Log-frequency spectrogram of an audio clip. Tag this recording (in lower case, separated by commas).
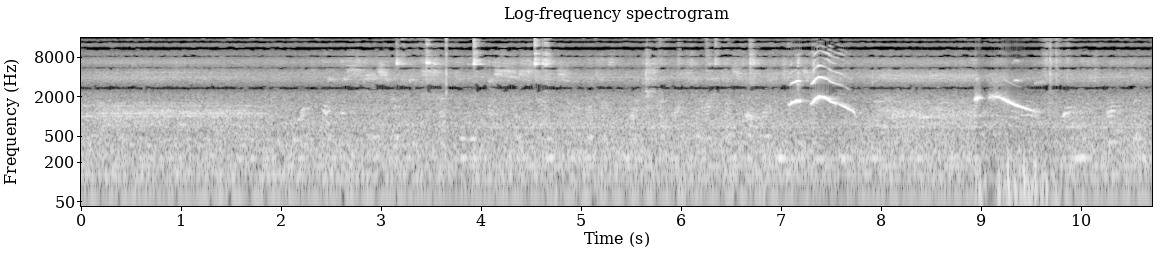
whistling, speech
